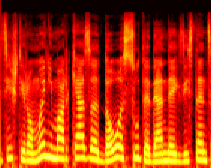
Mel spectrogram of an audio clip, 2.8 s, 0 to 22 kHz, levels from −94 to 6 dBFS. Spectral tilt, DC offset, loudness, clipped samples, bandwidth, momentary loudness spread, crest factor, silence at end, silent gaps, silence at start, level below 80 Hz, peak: -5.5 dB/octave; under 0.1%; -14 LUFS; under 0.1%; 14.5 kHz; 4 LU; 12 dB; 0 s; none; 0 s; -46 dBFS; -2 dBFS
